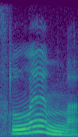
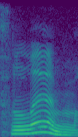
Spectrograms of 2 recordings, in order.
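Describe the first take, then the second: No difference in how they are said.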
